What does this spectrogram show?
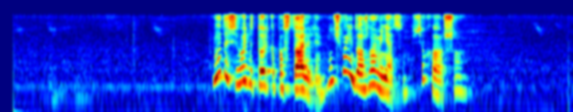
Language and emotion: Russian, sad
